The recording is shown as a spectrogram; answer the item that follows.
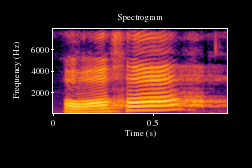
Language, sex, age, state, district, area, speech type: Tamil, female, 30-45, Tamil Nadu, Thoothukudi, urban, read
